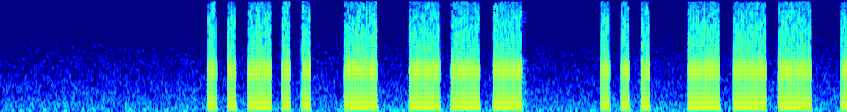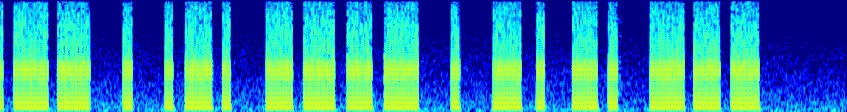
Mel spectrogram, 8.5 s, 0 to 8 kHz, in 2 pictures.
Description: Morse code (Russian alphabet), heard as a buzzer, hand-sent with a bug key, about 24 wpm. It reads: ЭТО СОВЕРШЕННО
